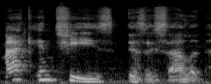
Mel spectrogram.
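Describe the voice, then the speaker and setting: Animated, androgynous voice in casual banter. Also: medium pitch, unhurried. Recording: music behind the voice. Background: music.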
